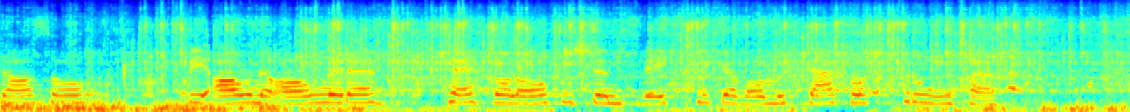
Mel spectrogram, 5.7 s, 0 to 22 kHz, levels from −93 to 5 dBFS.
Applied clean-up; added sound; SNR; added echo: none; Engine; 3 dB; none.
